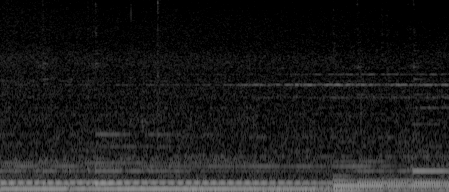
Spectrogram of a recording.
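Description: Background music: sustained low notes held steadily, moving to a new chord a little past three seconds in.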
